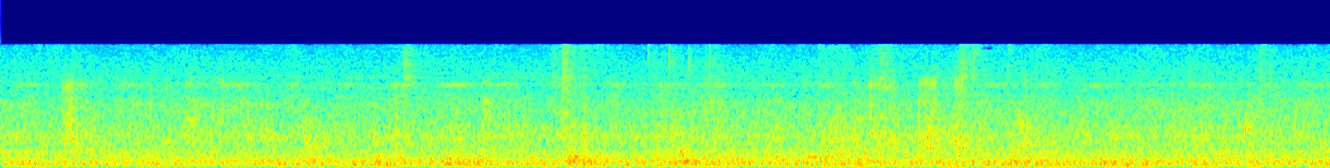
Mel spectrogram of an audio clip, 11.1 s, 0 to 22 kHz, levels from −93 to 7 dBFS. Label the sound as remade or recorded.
remade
